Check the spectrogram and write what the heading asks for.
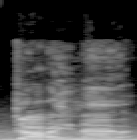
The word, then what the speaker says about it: Dino: y oh I apologize it's Dino as in Rhino rather than Dino which is how I pronoun sorry I was pronouncing it in the Italian way I saw that and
